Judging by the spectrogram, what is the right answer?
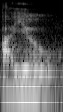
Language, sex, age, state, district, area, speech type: Bodo, male, 30-45, Assam, Kokrajhar, rural, read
